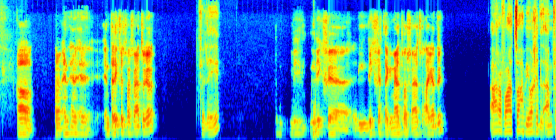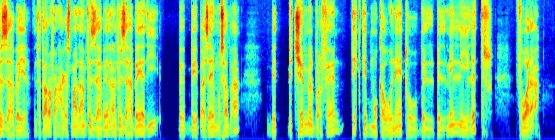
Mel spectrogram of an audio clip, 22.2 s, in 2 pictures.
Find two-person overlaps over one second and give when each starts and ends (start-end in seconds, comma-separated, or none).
none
